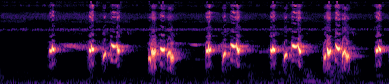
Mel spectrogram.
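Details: Sooty-headed bulbul singing bubbly, slurred two- and three-note phrases in quick succession after a short pause, with a faint steady background hiss.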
